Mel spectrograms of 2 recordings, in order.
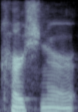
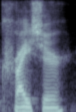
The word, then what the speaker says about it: Kreischer: he's like the Bert kirschner of um our horror group of YouTubers you know who Bert kirschner is no or Bert Kreischer I always say his last name wrong but he's uh he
